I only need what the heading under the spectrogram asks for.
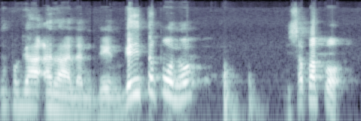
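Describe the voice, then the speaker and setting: An older man, a Filipino pastor, preaching earnestly in Tagalog-accented English and Tagalog, swinging from loud emphasis to soft asides. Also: on the high side, huge pitch swings, normal speed, husky. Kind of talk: sermon.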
